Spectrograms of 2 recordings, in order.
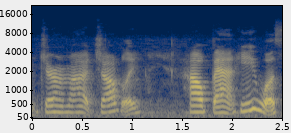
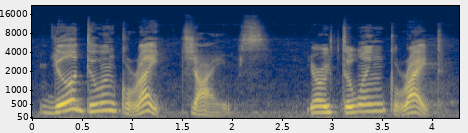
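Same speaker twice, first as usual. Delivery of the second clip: encouraging; 7 dB louder, much slower than usual. Acted. Edward encouraging James.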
